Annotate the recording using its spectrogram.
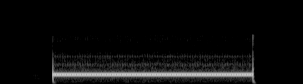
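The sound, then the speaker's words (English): A steady telephone dial tone sounds alone for about two seconds as a call is placed to a guest from a studio, a loud, unbroken mid-pitched hum that starts and stops abruptly, with no ringing pattern and no voices. “Let's give her a call.”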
